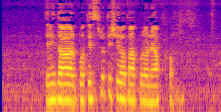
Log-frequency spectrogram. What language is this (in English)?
Bangla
